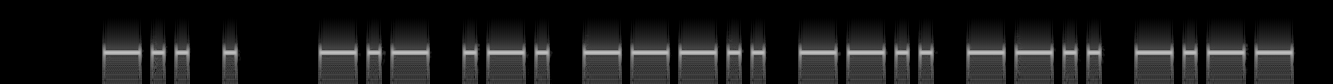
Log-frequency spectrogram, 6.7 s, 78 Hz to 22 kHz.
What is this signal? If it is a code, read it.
Morse code, heard as a keyed tone, about 21 wpm, 690 Hz. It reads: DE KR8ZZY
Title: SOTA QSO Practice 20wpm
